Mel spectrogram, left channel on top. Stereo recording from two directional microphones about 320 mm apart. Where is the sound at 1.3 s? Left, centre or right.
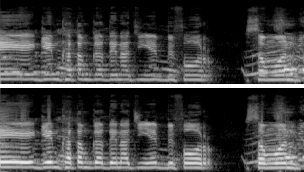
Centre.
